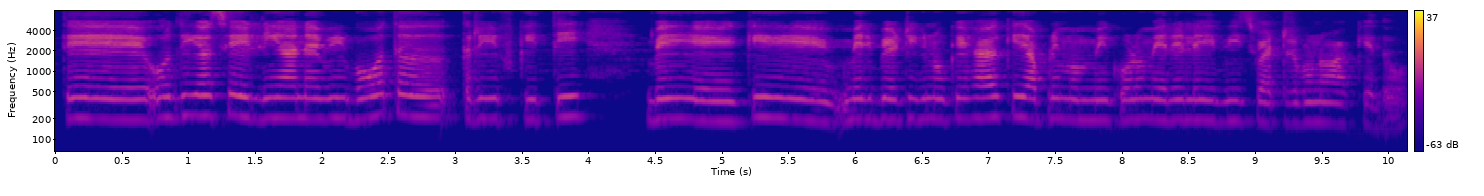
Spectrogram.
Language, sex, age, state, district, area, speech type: Punjabi, female, 45-60, Punjab, Jalandhar, urban, spontaneous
